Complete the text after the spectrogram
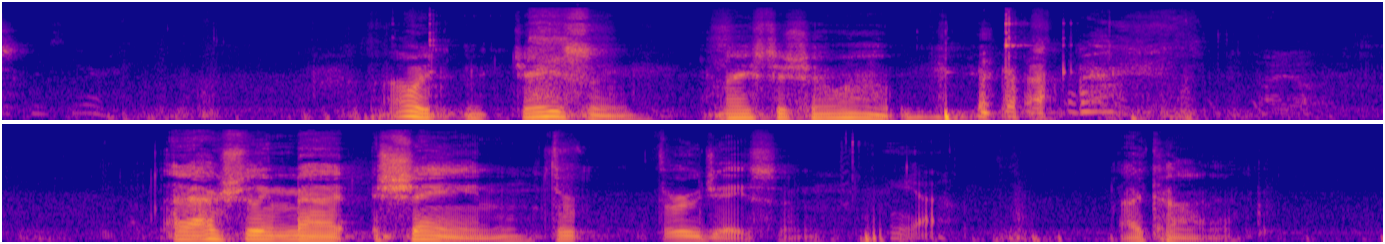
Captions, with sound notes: - Oh look who's here. - Oh Jason, nice to show up (laughing) I actually met Shane through Jason. Iconic,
